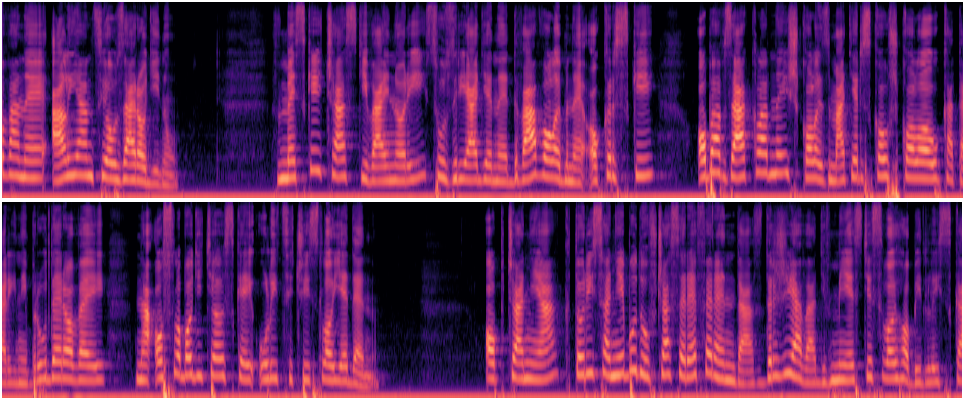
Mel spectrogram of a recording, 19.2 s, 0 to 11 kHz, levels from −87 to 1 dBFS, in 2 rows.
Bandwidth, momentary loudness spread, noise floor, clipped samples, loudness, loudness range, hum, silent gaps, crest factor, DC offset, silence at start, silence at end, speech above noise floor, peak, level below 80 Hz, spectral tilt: 11 kHz; 9 LU; -61 dBFS; under 0.1%; -24 LUFS; 5 LU; none; none; 20 dB; 2%; 0 s; 0 s; 37 dB; -4 dBFS; -40 dBFS; -4 dB/octave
